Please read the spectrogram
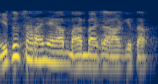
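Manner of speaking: usual speaking voice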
